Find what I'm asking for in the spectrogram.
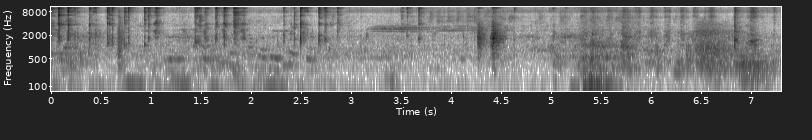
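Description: A spoon stirring spice masala mixed with yogurt in a pan for egg korma, giving light intermittent clinks and scrapes of metal on the pan at a moderate, uneven pace, fairly quiet and close.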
